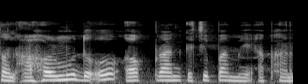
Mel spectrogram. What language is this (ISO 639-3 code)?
mjw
